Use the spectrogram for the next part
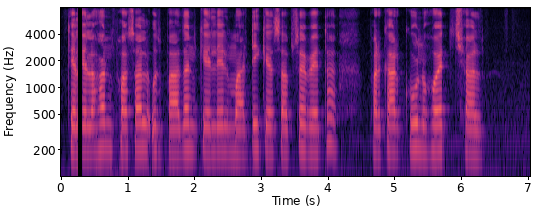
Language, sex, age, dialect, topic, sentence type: Maithili, male, 18-24, Eastern / Thethi, agriculture, question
